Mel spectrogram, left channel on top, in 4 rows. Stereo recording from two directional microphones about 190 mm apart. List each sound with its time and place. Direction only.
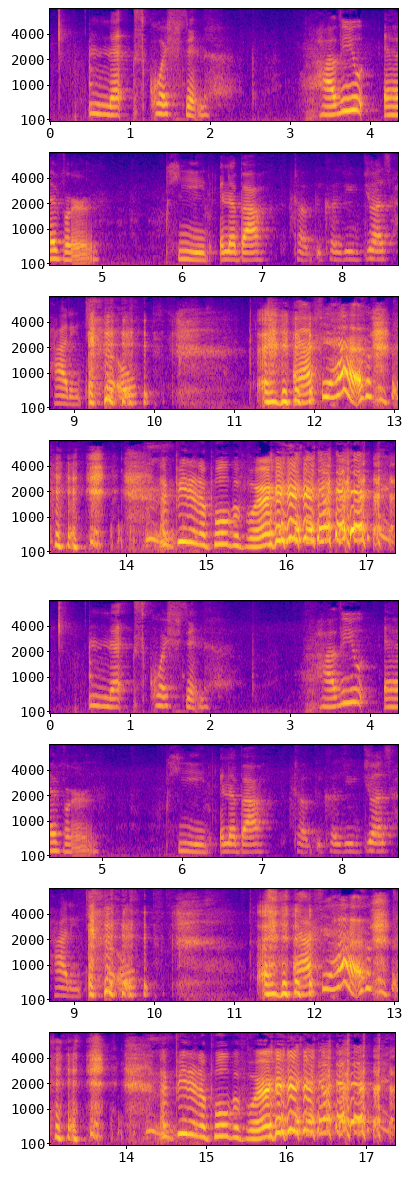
0.1 s speech: 45° left (ahead or behind)
3.3 s speech: 45° left (ahead or behind)
8.3 s speech: 55° left (ahead or behind)
9.1 s a sound: 5° right (ahead or behind)
11.3 s speech: 5° left (ahead or behind)
11.8 s speech: 50° left (ahead or behind)
12.7 s speech: centre (ahead or behind)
